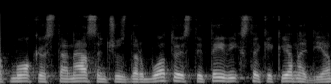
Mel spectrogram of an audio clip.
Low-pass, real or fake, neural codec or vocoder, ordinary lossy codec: 9.9 kHz; fake; vocoder, 24 kHz, 100 mel bands, Vocos; Opus, 24 kbps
